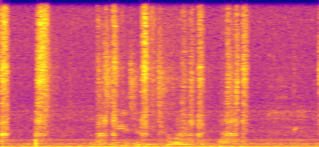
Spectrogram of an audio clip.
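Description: A marker squeaks as it writes on cardboard.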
